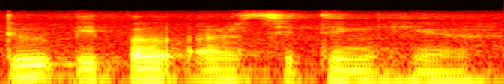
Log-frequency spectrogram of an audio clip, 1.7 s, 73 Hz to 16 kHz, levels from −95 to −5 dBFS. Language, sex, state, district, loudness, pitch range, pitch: English, male, Arunachal Pradesh, Papum Pare, -20 LUFS, 85-100 Hz, 95 Hz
